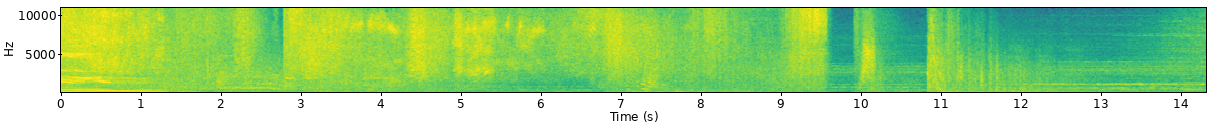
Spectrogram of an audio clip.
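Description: Explosions and booming blasts rumble through chaotic combat in the sci-fi shooter Mass Effect 2, loud and dense with layered game effects, a brief dropout near the end before the din resumes.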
